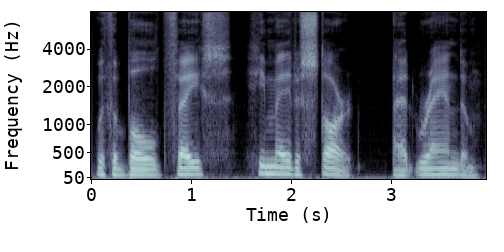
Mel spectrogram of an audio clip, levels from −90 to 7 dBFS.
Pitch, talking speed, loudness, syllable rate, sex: 100 Hz, 150 wpm, -16 LUFS, 3.3 syllables/s, male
